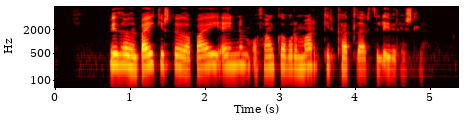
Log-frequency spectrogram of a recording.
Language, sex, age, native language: Icelandic, female, 40-49, Icelandic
